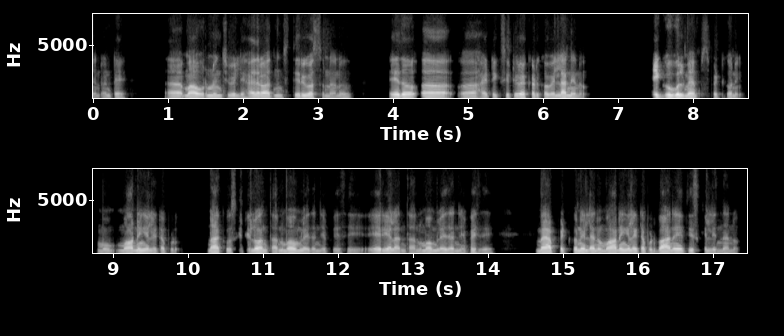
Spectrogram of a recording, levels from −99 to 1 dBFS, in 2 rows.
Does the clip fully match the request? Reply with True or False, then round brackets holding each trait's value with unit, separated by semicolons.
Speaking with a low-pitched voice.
True (110 Hz)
